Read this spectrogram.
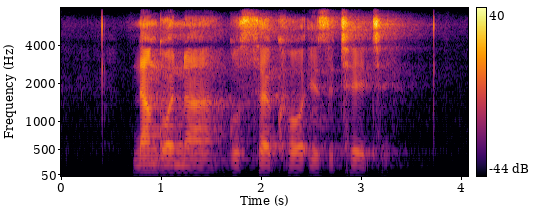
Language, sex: Xhosa, male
